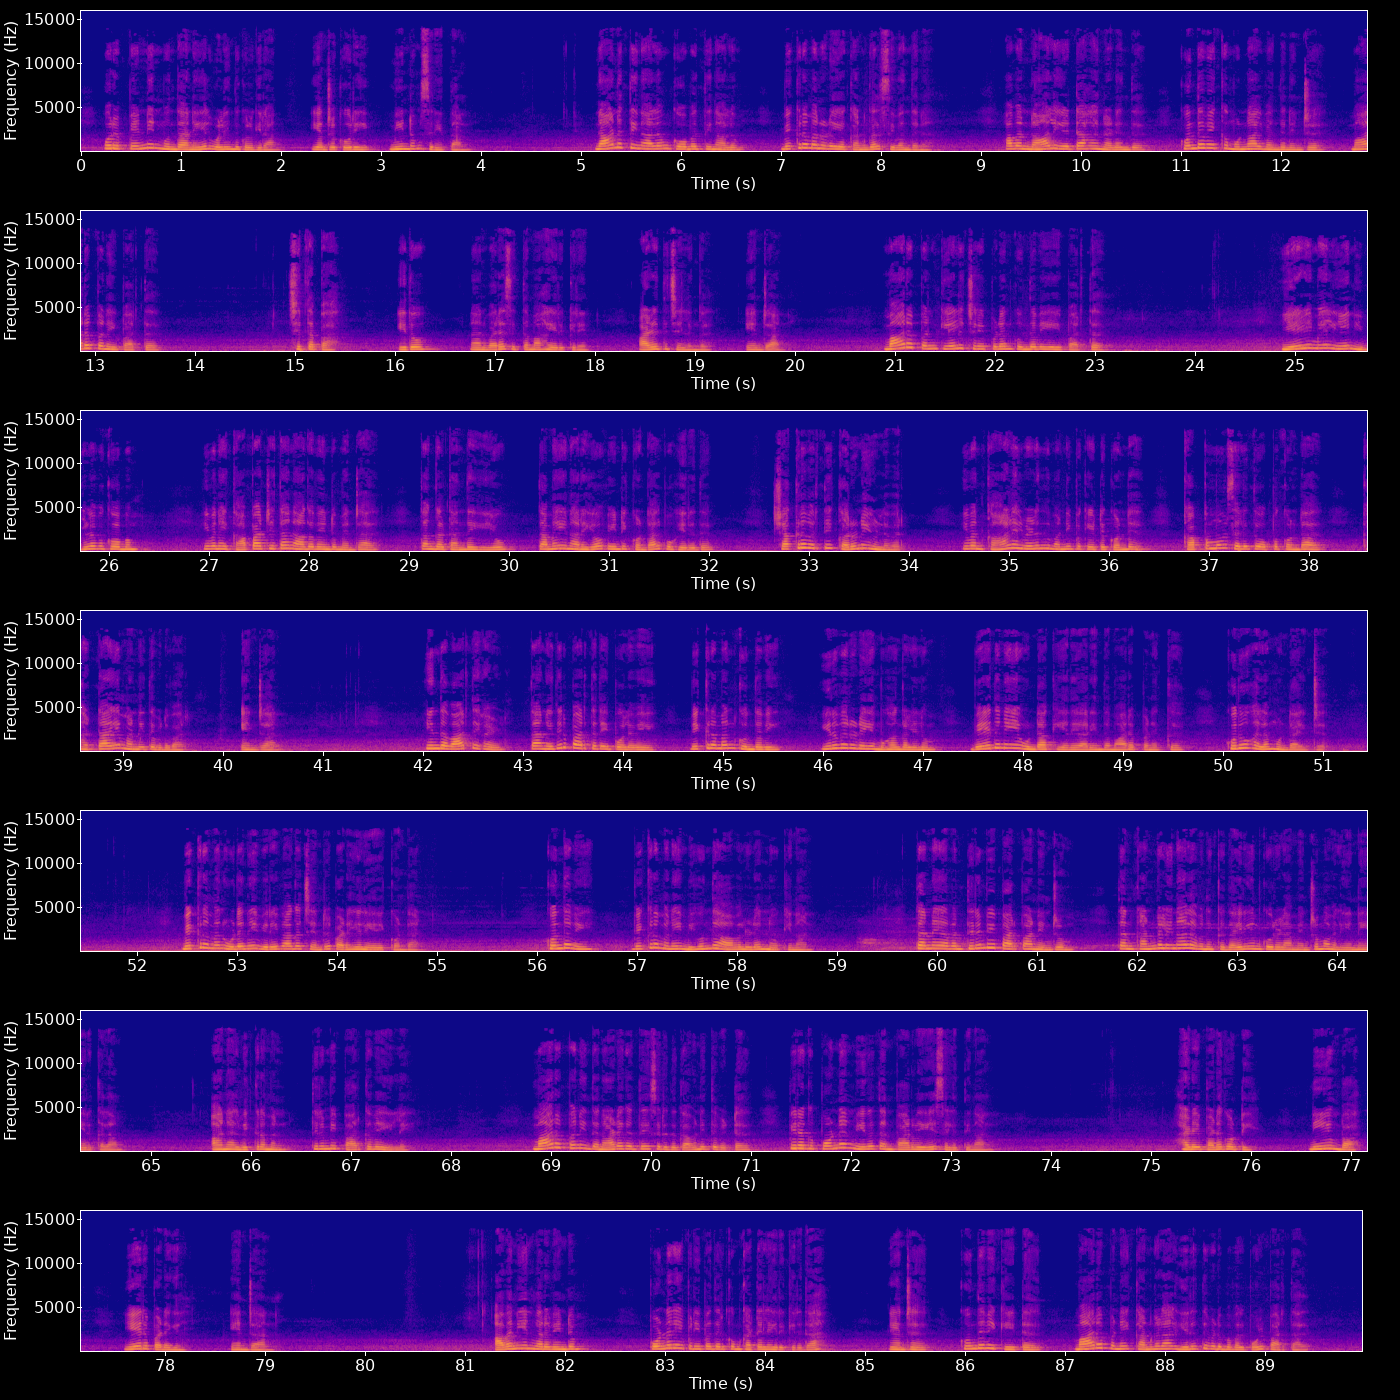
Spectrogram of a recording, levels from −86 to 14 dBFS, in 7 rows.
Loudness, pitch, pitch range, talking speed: -19 LUFS, 260 Hz, 230-305 Hz, 95 wpm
